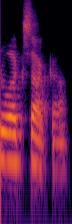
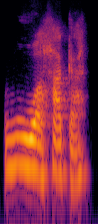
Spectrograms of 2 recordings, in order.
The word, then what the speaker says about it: Oaxaca: We say Oaxaca. And, You pronounce Oaxaca, you pronounce Oaxaca. Okay. Oaxaca. The X in Spanish in Mexico can be pronounced as X, as J, like my name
